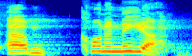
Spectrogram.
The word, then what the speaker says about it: koinonia: It's actually a Greek word that is koinonia. Koinonia, probably the only Greek word that I can correctly pronounce.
